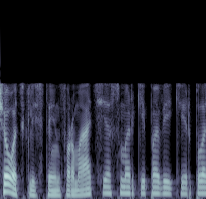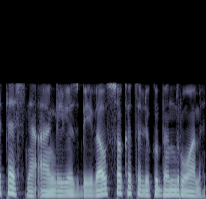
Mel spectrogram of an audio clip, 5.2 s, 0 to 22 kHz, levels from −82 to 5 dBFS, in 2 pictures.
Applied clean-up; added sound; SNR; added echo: none; none; none; none.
